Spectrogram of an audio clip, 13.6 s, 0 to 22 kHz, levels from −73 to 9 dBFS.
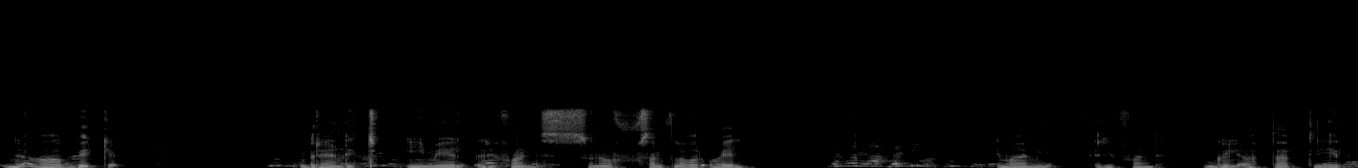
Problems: continuous background conversations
